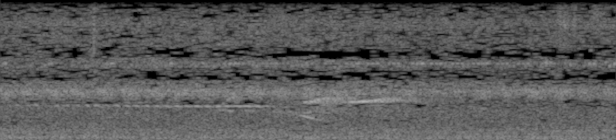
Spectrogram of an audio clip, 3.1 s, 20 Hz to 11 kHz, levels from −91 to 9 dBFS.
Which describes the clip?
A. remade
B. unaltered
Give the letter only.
B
